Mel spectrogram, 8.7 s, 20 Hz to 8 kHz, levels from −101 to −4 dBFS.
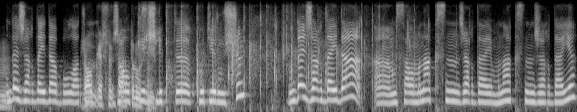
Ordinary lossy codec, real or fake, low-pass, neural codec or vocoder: Opus, 24 kbps; real; 7.2 kHz; none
